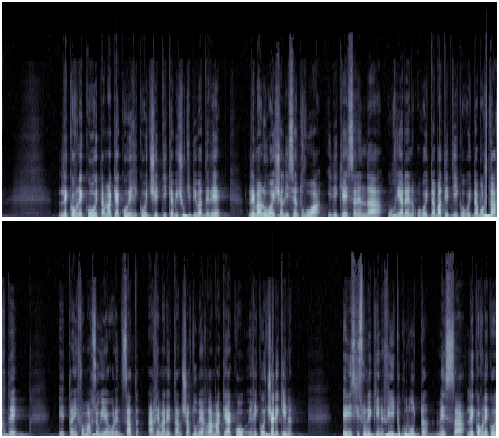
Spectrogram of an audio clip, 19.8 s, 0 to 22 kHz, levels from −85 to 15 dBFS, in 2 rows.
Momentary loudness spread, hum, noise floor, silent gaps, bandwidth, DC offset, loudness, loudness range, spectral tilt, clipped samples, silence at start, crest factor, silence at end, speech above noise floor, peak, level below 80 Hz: 9 LU; none; -54 dBFS; none; 16.5 kHz; under 0.1%; -19 LUFS; 4 LU; -4.5 dB/octave; 0.2%; 1.15 s; 18 dB; 0 s; 37 dB; 0 dBFS; -26 dBFS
